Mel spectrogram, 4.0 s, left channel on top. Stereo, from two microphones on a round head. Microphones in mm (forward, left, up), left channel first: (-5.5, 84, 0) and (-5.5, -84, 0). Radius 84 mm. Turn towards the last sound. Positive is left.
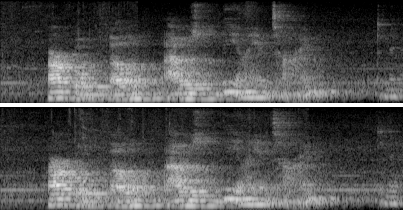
turn(degrees=30)  # may be behind; listen again after turning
